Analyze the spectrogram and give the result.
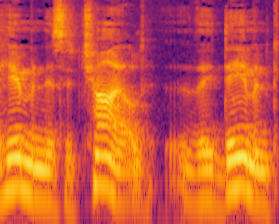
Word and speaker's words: daemon: We're introduced to Lyra Balacqua, a young girl who's accompanied by her demon, Pantalaimon, a small furry animal. What is a demon? This is spelled D-A-E, by the way, or a diphthong, daemon, demon.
